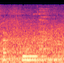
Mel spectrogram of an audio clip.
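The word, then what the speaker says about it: Bakkula: Bắc Cú Lá ngày này sống thọ Bắc Cú Lá hai chữ ca mình mới đọc là Bắc một chữ ca thì mình đọc là Bá thôi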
